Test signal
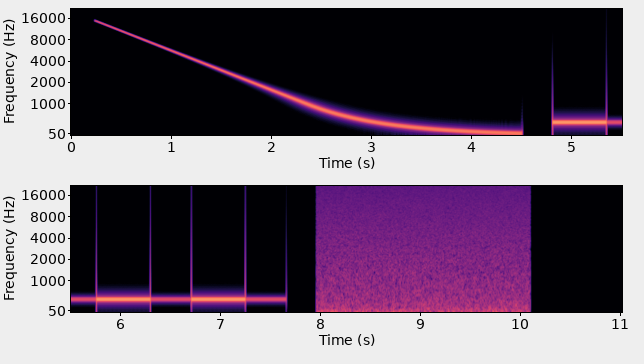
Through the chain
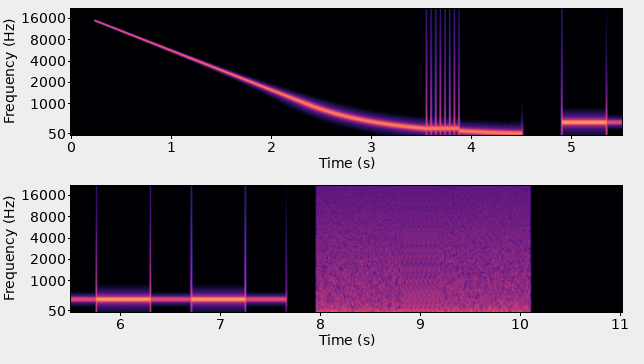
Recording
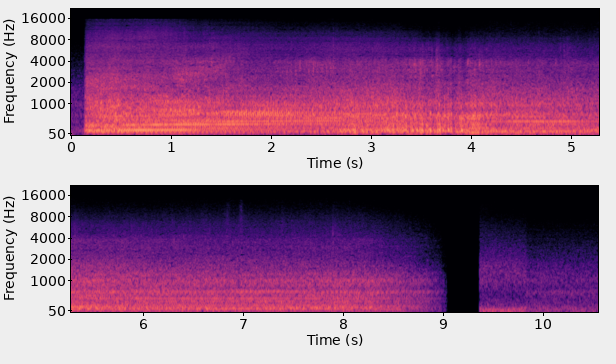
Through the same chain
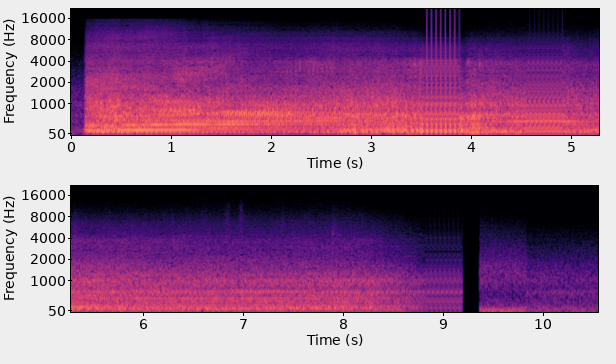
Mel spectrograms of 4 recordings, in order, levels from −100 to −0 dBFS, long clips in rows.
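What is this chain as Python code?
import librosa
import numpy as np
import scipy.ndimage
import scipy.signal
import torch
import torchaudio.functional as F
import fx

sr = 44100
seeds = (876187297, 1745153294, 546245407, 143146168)

y = fx.buffer_glitch(x, sr, at_s=(3.51, 4.54, 8.82), block=2048, repeats=7)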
